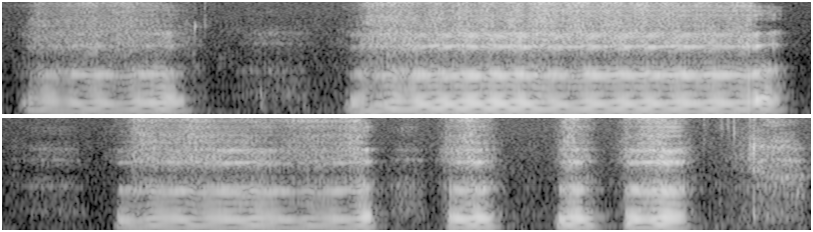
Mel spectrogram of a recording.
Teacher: teeth against your lower lip you don't leave a gap but you only just touch your lower lip with the teeth so you get a more open softer V sound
